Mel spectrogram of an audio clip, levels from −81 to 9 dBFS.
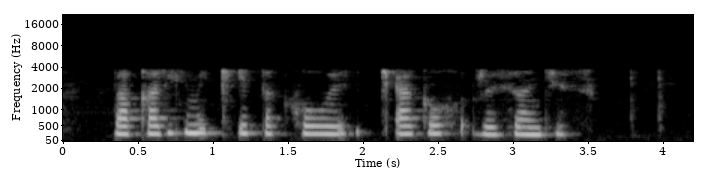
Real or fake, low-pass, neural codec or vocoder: real; 3.6 kHz; none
